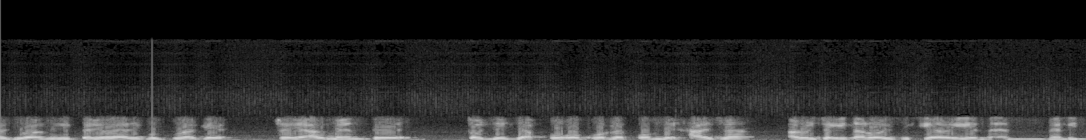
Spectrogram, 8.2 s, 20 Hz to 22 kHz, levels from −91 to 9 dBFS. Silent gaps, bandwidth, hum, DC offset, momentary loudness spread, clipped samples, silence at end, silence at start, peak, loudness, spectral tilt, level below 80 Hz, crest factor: none; 8 kHz; none; under 0.1%; 6 LU; under 0.1%; 0 s; 0 s; -2 dBFS; -16 LUFS; -6.5 dB/octave; -50 dBFS; 14 dB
